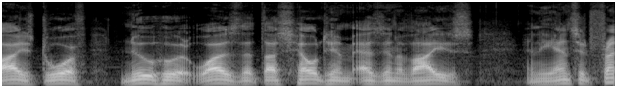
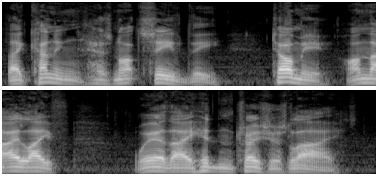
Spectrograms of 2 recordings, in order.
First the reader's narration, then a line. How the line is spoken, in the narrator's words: cried Loki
